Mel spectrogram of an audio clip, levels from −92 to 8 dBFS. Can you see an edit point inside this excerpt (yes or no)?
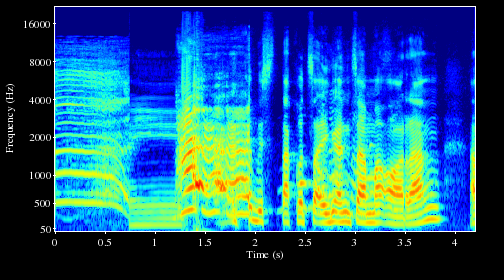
yes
